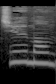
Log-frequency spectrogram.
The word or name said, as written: Chuumon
